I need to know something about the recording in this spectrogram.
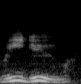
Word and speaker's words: Redux: what the hell postal redo it's technically Redux but it's pronounced redo yeah I know I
